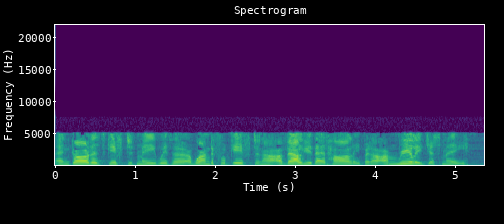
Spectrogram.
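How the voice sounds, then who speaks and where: A woman at a fairly high pitch, with fairly even intonation, a moderate pace and hardly any pauses, over music in the background. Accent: Australian. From Australia. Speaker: itinerant preacher. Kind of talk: sermon. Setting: church.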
